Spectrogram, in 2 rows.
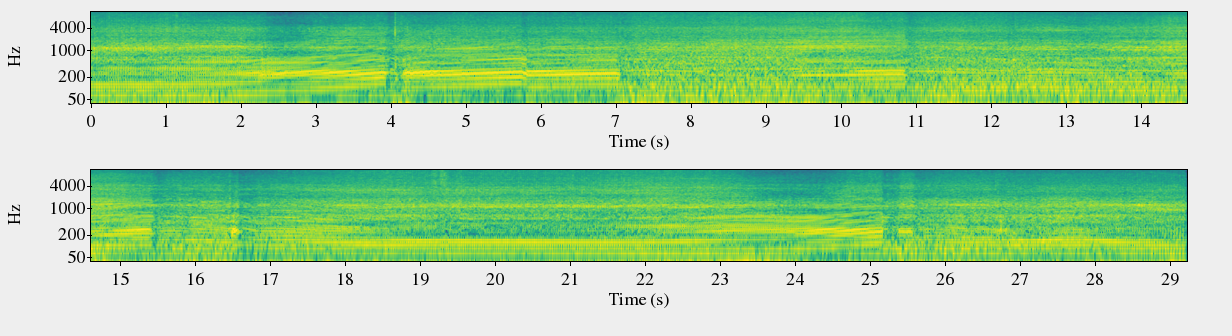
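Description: KTM 690 SMC R's single-cylinder four-stroke engine pulling hard under a rider, revs climbing and then dropping sharply at each gear change, several times, with stretches of steadier running and rolling off between, over steady wind rush.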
